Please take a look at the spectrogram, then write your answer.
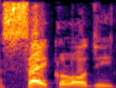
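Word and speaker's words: psychology: साइकोलॉजी, जिसमें P silent रहता है।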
